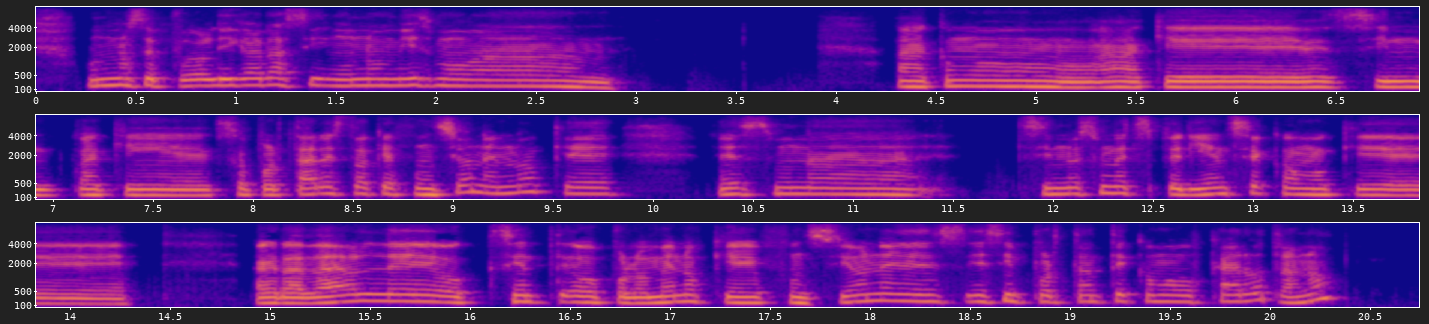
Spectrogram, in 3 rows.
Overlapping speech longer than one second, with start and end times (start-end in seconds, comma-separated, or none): none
